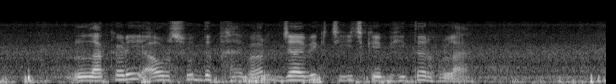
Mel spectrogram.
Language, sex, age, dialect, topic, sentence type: Bhojpuri, male, 41-45, Western, agriculture, statement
